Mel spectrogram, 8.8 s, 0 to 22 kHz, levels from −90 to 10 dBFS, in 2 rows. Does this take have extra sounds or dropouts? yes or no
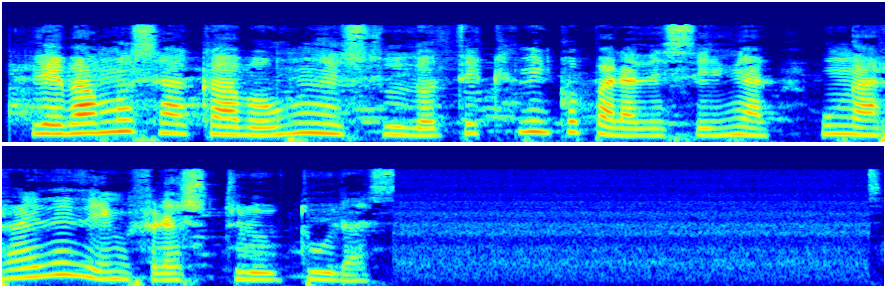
no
